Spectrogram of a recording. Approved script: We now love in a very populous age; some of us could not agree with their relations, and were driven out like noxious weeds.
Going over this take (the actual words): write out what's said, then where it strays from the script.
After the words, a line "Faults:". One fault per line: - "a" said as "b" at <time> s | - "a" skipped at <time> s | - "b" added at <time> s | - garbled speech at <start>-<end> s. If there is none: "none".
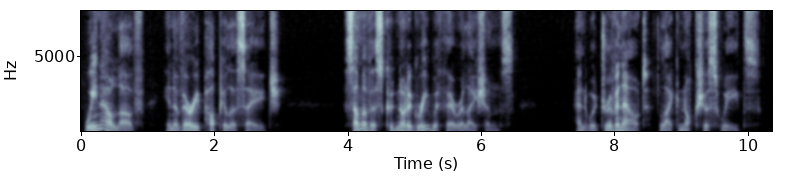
We now love in a very populous age; some of us could not agree with their relations, and were driven out like noxious weeds.
Faults:
none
